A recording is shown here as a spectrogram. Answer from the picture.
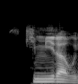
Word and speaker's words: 김: 그래서 우리나라 사람들은 이걸 성에 사용할 때는 김이라고 읽습니다. 그래서 우리가 김유신 할 때도 그때는 금유신이 아니라 김이라고 읽어야 됩니다.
